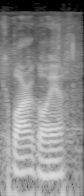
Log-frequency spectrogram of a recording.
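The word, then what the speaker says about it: Kabaragoya: Cabaragoya. This is painful. Horrible. C A B A R A G O Y A. Kabargoya. Oh, what? Oh, that is Kabar Goya is spelled K A B A R A G O Y A.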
